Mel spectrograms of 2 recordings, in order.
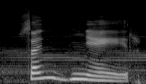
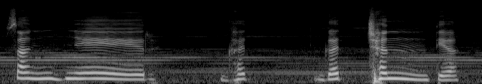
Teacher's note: ಇಲ್ಲಿ ವಿಸರ್ಗದ ಉಚ್ಚಾರಣೆ ರದಂತೆ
